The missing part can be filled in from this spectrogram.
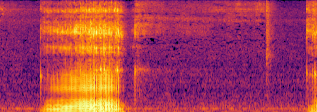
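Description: One loud, rough, vibrating inhaled snore lasting about a second, followed by quiet breathing: ordinary snoring.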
